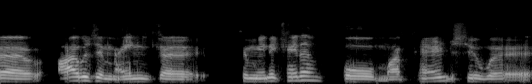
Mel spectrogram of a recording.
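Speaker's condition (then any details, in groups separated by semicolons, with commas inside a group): Cerebral palsy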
